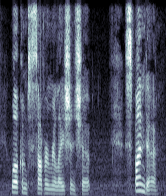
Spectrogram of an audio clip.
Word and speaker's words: Spanda: Spunda sp a n da is how that's spelled is when sovereignty meets relationship with self and others all sentient beings and their relationship.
